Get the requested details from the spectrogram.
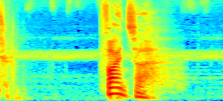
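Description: A young man answers briefly.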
